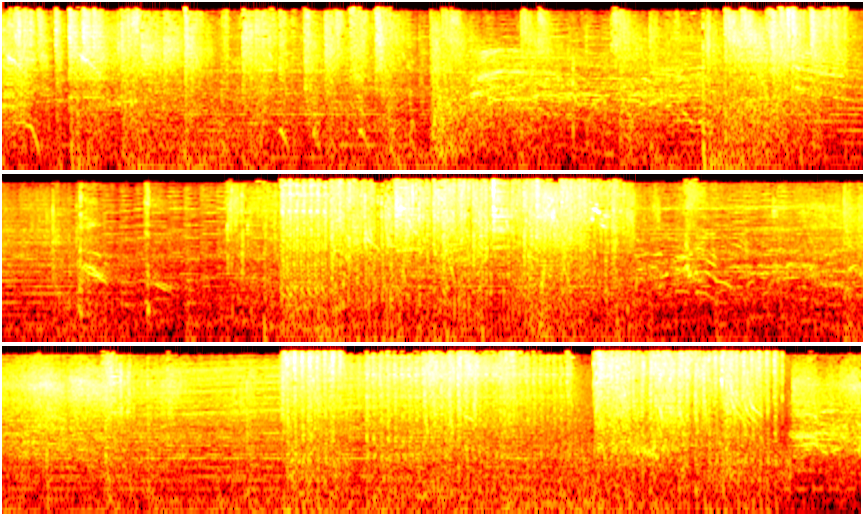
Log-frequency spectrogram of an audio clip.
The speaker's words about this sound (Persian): خب ماتیاس حمله کن. نزدیک در شلیک کنی.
